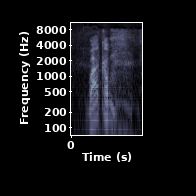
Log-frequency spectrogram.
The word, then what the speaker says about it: Wacom: How do you pronounce that's the other question. Is it Wacom or Wacom? – Wacom. – Okay, let's say it's Wacom.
